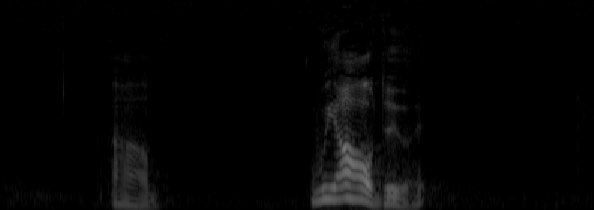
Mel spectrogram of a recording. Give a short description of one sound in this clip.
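A man speaks calmly through a microphone, in short phrases.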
